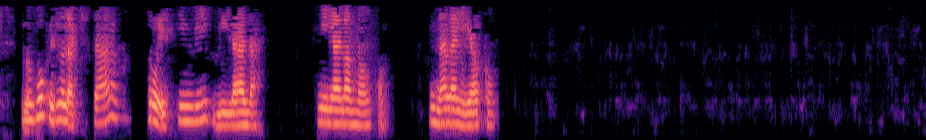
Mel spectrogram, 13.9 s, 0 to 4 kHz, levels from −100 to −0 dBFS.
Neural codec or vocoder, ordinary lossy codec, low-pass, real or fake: codec, 16 kHz in and 24 kHz out, 0.6 kbps, FireRedTTS-2 codec; MP3, 16 kbps; 3.6 kHz; fake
